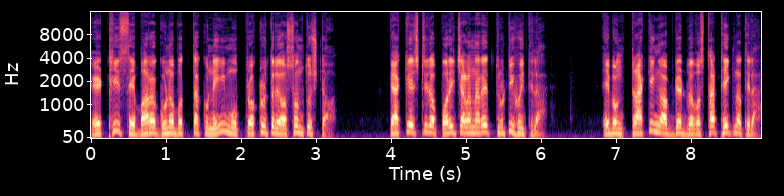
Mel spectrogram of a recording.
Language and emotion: Odia, angry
